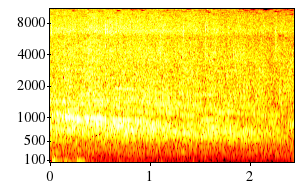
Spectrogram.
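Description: An audience applauds a gift donation totalling 152 million, of which actress Việt Trinh gave 100 million, a dense, steady wash of many hands clapping at once. It stays loud and even for a couple of seconds with no voices standing out.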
